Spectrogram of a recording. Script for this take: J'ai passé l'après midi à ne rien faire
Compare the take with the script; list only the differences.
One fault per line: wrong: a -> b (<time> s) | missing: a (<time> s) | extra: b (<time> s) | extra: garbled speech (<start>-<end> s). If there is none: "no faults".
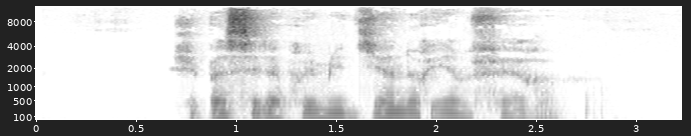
no faults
